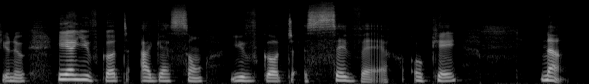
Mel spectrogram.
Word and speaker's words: agaçant: at the end, and agaçant, which means annoying, begins with a vowel. So très agaçant. Here, we pronounce the S of C because it has a cédilla under the C.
